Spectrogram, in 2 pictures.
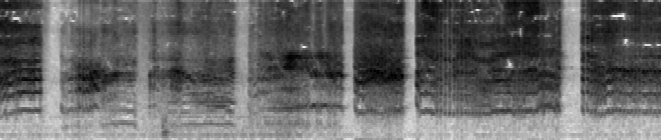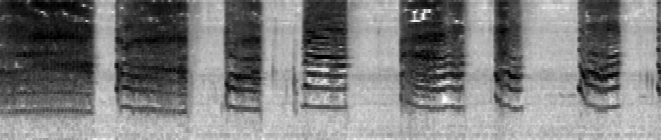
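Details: Otter squealing almost continuously, with shrill whining calls broken by brief pauses; toward the end the calls become shorter, sharply bending chirps spaced a second or so apart over a faint steady hum.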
